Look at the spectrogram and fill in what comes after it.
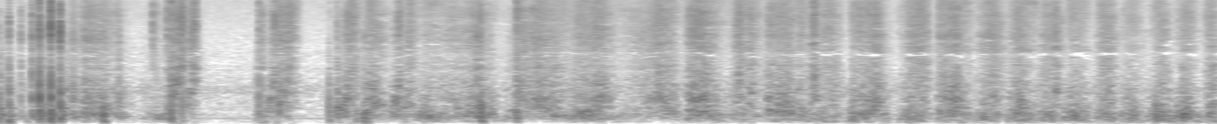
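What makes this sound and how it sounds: Fingertips and short nails of both hands rub and scratch a large, flat, solid floor of light wood-grain laminate planks. The result is a dense run of soft, dry scraping and rubbing strokes with mostly low-mid body and little brightness, briefly easing into a quieter pause early on before the scratching resumes steadily.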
